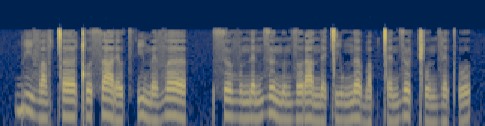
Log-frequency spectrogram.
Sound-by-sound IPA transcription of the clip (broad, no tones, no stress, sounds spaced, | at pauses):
b i v a v ǀ ɜ ǃ ʊ s a ɾ ɛ ʊ̯ t͡sʼ i m ɛ v ɜ | s ɵ v ʊ n ɛ n z ɵ n ʊ n z ɤ ɾ a n ɛ ǀ i w n ɜ b a p ǀ ɛ n z ɵ ǁ ʊ n z ɛ tʼ ʊ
